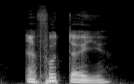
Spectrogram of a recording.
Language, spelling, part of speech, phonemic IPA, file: French, fauteuil, noun, /fo.tœj/, Fr-fauteuil.ogg
- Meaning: 1. armchair 2. seat: office or position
